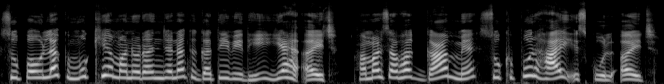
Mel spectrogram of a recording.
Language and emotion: Maithili, neutral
